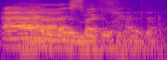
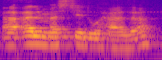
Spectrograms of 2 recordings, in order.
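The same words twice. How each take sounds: First: The opening vowel is drawn out long. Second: The opening vowel is short. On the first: The speaker calls it right. "You say" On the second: The speaker calls it wrong. "Instead of saying"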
